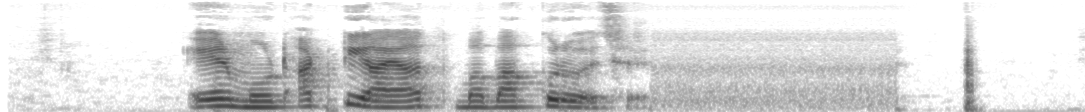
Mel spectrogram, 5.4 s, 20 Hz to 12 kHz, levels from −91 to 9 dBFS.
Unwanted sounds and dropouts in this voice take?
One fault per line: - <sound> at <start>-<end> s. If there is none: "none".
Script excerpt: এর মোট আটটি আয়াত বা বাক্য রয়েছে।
none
